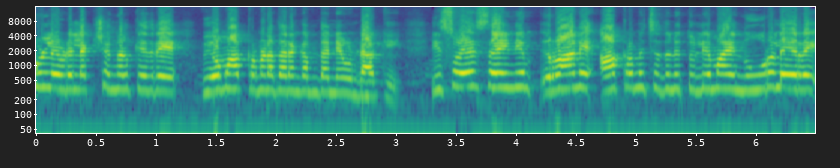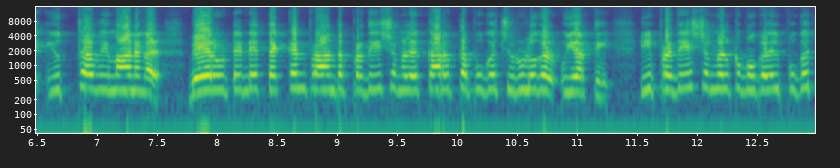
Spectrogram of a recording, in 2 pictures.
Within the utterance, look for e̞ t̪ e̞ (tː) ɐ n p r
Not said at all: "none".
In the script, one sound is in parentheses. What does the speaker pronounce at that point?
kː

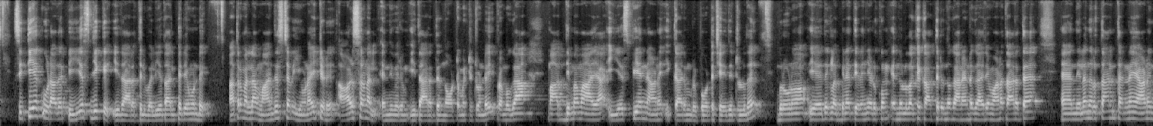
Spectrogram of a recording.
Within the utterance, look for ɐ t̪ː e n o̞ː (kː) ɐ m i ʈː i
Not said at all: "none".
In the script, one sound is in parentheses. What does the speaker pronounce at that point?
ʈː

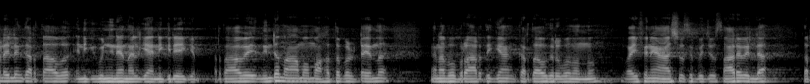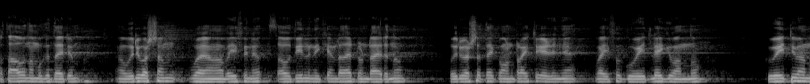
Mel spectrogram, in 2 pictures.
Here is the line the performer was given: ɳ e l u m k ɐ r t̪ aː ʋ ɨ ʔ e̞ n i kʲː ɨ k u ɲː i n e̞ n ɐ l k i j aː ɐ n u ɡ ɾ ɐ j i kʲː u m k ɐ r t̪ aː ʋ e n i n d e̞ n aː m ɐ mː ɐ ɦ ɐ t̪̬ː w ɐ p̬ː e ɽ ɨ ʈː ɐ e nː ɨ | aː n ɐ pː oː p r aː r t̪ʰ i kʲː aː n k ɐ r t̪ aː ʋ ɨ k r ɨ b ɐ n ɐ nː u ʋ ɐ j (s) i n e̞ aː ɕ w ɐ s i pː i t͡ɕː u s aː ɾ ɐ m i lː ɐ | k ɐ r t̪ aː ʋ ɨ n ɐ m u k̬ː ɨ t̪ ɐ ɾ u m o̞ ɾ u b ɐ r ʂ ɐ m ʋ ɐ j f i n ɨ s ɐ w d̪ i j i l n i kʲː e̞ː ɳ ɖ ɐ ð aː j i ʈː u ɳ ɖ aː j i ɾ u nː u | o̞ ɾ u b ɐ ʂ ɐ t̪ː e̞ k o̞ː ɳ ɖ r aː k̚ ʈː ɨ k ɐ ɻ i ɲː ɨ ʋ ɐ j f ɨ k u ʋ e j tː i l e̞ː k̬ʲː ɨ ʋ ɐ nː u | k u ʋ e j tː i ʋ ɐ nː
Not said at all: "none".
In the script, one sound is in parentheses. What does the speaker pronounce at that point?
f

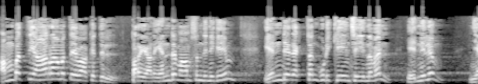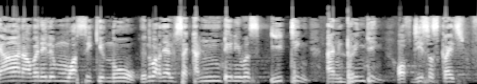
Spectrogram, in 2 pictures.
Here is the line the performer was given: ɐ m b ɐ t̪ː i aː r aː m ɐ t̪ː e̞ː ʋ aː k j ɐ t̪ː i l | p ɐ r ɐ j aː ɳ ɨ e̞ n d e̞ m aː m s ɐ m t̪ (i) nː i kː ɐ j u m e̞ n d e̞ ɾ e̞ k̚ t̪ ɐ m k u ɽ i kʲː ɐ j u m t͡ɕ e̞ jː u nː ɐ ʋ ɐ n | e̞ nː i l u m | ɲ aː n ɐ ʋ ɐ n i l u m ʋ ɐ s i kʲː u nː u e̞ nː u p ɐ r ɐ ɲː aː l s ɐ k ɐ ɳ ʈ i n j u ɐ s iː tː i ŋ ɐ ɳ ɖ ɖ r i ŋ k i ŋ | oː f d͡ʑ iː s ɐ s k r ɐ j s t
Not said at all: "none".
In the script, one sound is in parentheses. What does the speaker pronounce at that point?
i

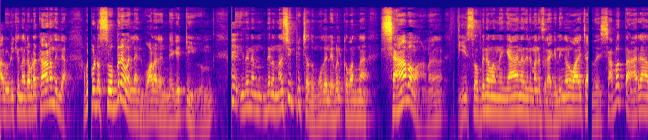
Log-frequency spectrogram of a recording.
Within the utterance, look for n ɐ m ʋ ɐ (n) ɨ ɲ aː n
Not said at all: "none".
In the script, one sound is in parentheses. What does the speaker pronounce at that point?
nː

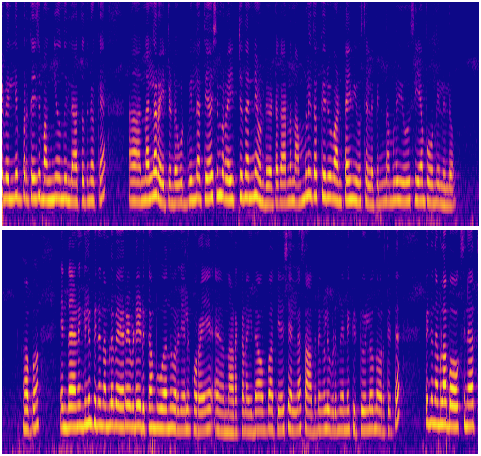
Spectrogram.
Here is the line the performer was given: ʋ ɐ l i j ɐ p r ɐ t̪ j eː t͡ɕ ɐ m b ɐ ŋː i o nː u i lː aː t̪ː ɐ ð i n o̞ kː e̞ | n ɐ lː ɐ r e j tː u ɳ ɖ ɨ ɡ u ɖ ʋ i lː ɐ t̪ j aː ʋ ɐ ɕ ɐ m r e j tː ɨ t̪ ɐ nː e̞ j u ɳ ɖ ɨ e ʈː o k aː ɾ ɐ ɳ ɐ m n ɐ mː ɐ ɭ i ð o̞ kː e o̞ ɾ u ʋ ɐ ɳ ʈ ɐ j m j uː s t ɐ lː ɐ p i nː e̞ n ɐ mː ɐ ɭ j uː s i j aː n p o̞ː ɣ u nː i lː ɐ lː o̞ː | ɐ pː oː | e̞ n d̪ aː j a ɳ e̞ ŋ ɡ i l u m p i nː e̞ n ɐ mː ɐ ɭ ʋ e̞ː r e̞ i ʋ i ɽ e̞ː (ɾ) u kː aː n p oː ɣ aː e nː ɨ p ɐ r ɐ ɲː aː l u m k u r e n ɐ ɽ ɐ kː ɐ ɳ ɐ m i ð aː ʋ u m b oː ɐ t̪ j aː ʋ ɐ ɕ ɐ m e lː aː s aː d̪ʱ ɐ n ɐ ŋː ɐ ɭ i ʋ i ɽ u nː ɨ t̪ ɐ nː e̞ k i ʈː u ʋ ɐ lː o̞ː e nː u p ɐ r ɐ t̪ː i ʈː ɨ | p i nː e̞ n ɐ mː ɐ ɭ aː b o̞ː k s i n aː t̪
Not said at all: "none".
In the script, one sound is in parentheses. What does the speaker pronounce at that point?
ɽ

